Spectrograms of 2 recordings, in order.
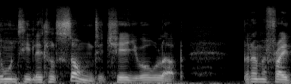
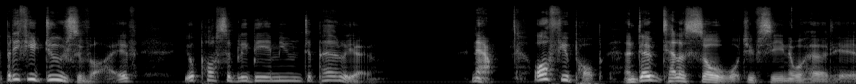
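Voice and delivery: lightly voiced patronising politician, higher and swooping; smug politician; 6 semitones higher than usual. Rees-Mogg sending Windy away, mildly smug menace. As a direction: dismiss them with a veiled threat.

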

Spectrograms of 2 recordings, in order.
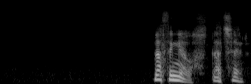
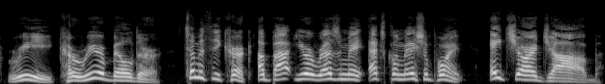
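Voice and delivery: loud emphatic reread; 3 semitones higher, 6 dB louder than usual. Shown as a demonstration. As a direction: read it again like you can't believe it. Rereading the scam email header.

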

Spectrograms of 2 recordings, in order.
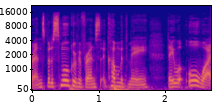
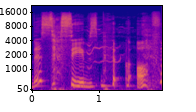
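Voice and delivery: laughing; 4 semitones higher, 4 dB quieter, much slower than usual. Retold or imitated. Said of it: "I'd been like".

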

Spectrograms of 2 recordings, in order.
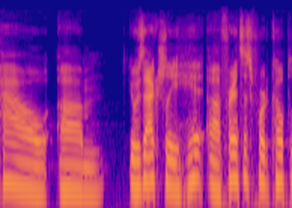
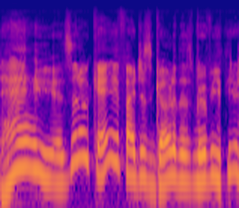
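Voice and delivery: higher, careful pleading tone; tentative asking; 5 semitones higher than usual. Retold or imitated. Husband asking wife if he can go out, tentative. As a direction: gently float the request, pitched up. Retold timid request to his wife.

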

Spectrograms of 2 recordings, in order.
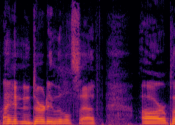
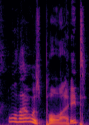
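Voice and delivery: dry dad quip; 9 semitones higher, 3 dB quieter than usual. Retold or imitated. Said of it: "And Dad goes".

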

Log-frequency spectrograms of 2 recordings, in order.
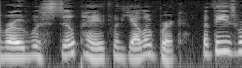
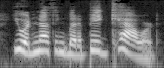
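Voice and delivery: indignant accusation, higher and louder; retort; 6 semitones higher, 5 dB louder than usual. A narrator's reading. Dorothy calls the lion out, indignant retort. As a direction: accuse as a cross girl. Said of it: "she retorted".

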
